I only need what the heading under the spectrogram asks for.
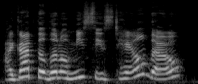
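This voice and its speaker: Woman voicing a dim clumsy servant girl, uneducated speech, slow talk, fairly high voice. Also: very animated, a bit bright. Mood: excited. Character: simple-minded clumsy young serving girl.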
